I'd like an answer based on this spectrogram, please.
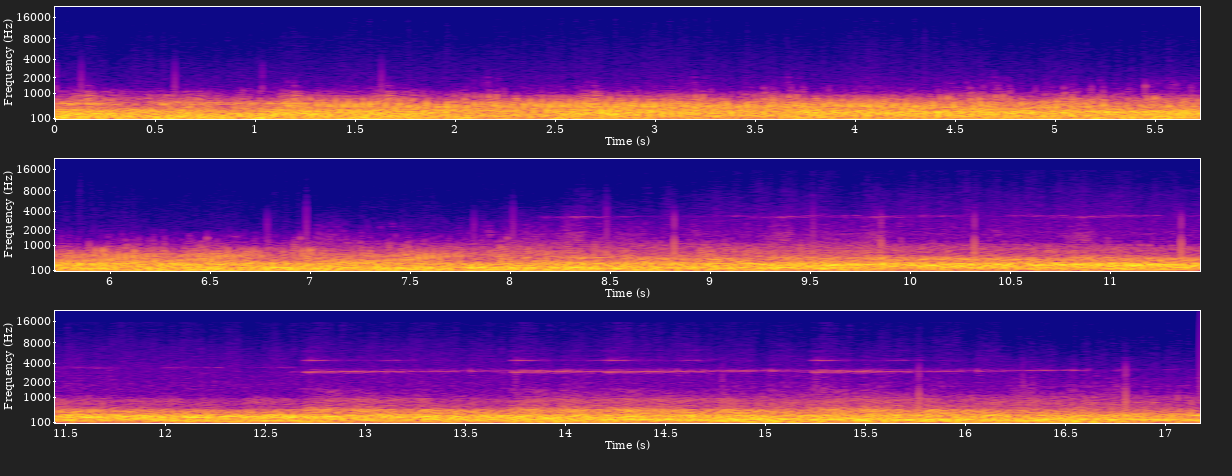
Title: stomach growling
